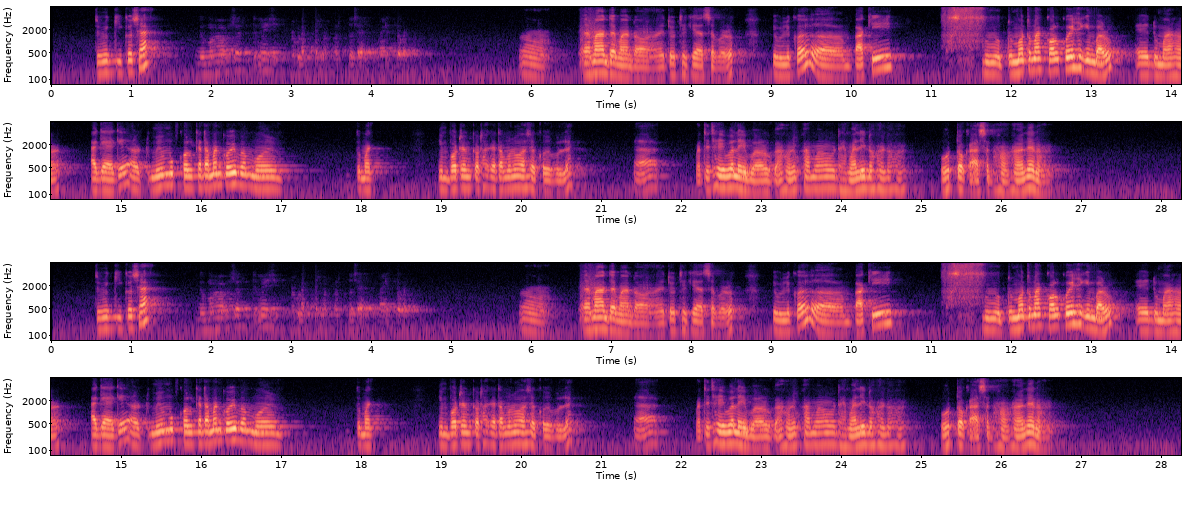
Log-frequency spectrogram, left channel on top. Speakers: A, on the left; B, on the right.
A: তুমি কি কৈছা?
B: দুমাহৰ পিছত তূমি <unintelligible>
A: ও' এমা-দেমা দ এইটো ঠিকে আছে বাৰু। কি
B: পাৰিম।
A: বুলি কয় অ' বাকী <unintelligible> মই তোমাক কল কৰি থাকিম বাৰু এই দুমাহৰ। আগে আগে আৰু তুমিও মোক কল কেইটামান কৰিবা মই তোমাক ইম্পৰ্টেণ্ট কথা কেইটামানো আছে কৰিবলৈ আ মাতি থাকিব লাগিব আৰু গাহৰি ফাৰ্ম আৰু ধেমালি নহয় নহয় বহুত টকা আছে, হয়নে নহয়?
B: <inaudible>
